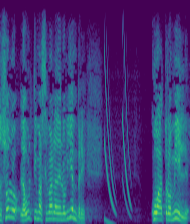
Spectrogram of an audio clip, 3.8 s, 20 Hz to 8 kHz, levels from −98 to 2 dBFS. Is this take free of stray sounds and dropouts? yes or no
no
